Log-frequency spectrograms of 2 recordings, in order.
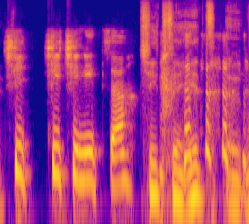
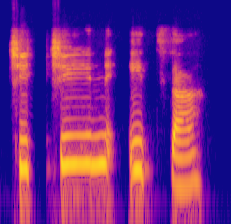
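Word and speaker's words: Chichén Itzá: Hope I said that right. – Chichen Itza. – Wait, say it again. Oh, man. – Chichen Itza. – Chichen Itza. – Okay. Perfect.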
